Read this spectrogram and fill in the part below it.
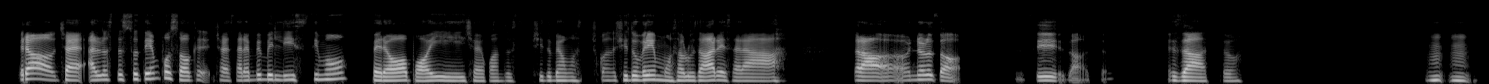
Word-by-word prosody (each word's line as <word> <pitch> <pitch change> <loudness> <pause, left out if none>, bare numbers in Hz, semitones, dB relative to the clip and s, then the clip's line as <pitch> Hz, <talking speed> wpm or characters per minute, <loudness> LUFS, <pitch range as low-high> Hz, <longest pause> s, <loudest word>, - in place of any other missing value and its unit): Però, 245 -5 +4
cioè, 195 -1 +3
allo 200 +3 +1
stesso 230 +2 -2
tempo 265 +4 +1
so 205 -6 +1
che 195 0 -11
cioè, 185 -3 -5
sarebbe 195 +5 -2
bellissimo, 225 +4 -1 0.2
però 185 -1 +5
poi, 175 0 +1
cioè 165 0 -5
quando 170 0 -9
s - - -16
ci 190 - -11
dobbiamo 180 -1 -3
s 165 - -14
quando 185 0 -11
ci 205 - -2
dovremmo 205 -2 +2
salutare 185 +1 +2
sarà 170 -2 -2 0.8
sarà, 185 0 +2
non 215 +1 0
lo 225 - +3
so. - - -1 0.7
Sì, 185 -1 +2
esatto. - - -15 0.6
Esatto. 170 -3 0 1.8
Mh-mh. 185 -3 -3
185 Hz, 125 wpm, -23 LUFS, 180-210 Hz, 1.8 s, però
